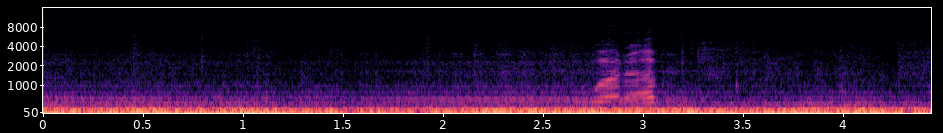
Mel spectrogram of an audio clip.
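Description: Car interior noise while driving: a loud, steady low rumble of engine and tyres on the road, heard from inside the cabin. A thin steady tone sits above it for most of the time, and a short vocal sound comes about three seconds in.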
